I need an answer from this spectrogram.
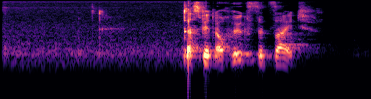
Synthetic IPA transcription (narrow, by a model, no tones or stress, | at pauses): d̥asv̥ɪɐtaʊxhøːçstət͡saɪt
